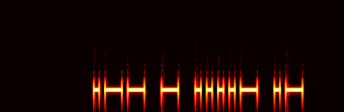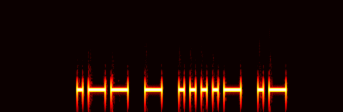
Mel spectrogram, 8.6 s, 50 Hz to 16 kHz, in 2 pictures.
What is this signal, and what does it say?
Morse code, heard as a keyed tone, about 17 wpm, 700 Hz. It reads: WT4A WT4A
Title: USA Call Signs - 4 Characters - Repeated 3x - 17wpm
